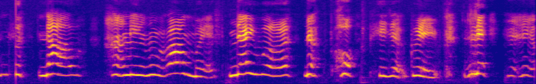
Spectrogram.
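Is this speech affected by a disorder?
Yes: cerebral palsy; not quadriplegic.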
